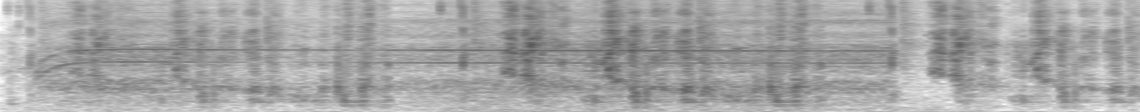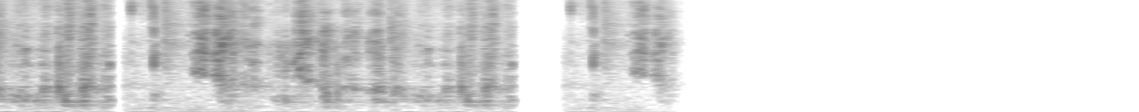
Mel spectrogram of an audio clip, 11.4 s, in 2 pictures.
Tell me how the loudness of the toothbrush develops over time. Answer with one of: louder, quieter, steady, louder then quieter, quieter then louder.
louder then quieter.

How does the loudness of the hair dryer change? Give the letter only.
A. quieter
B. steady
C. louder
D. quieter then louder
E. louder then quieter
D.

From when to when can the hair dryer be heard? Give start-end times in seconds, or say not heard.
0.0-4.5.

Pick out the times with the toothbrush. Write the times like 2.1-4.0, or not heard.
0.0-9.1.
